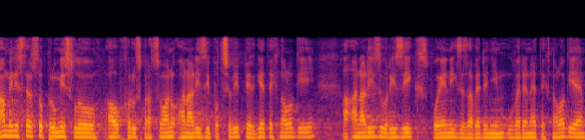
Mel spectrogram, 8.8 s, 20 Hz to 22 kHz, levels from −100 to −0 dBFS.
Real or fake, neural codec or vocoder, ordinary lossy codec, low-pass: real; none; MP3, 96 kbps; 7.2 kHz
